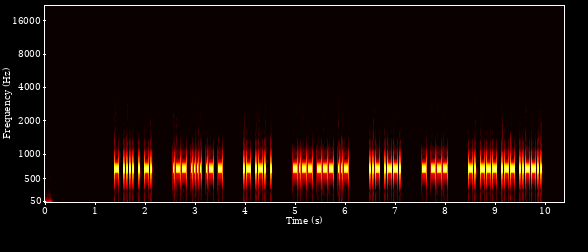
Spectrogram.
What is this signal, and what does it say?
Morse code, heard as a keyed tone, about 40 wpm, 700 Hz. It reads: THEN WHAT ARE YOU UP TO NOW?
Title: 2x Word-Spacing - Sentences from Top 100 Words - 40wpm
